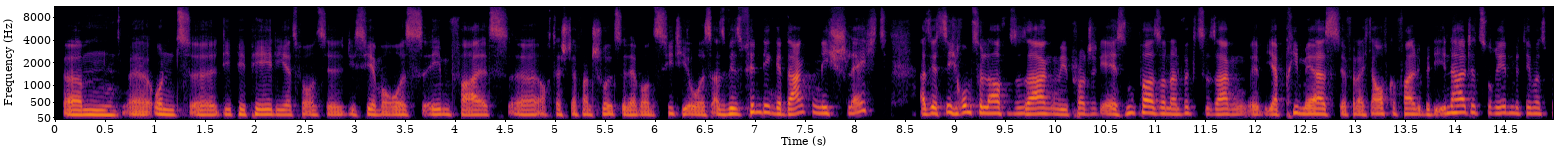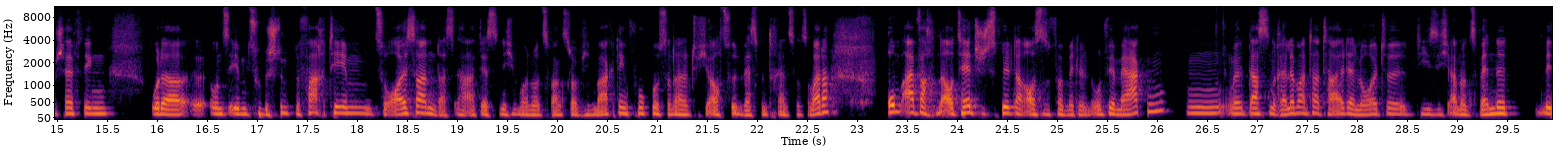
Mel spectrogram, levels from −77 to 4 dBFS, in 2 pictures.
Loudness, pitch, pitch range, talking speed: -23 LUFS, 155 Hz, 140-175 Hz, 215 wpm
